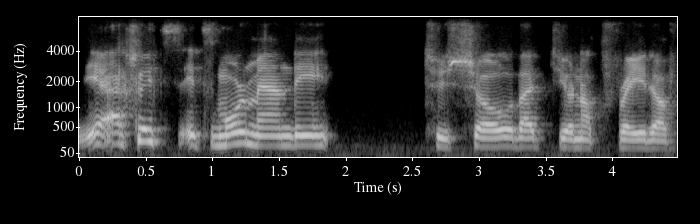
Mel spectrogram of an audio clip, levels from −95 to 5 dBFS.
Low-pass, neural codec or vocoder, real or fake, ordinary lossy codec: 7.2 kHz; none; real; Opus, 24 kbps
